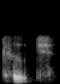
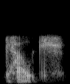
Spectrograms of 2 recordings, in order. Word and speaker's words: Couch: Portland was a freshwater port, and it was, essentially a lot of credit goes to a man named, Captain Cooch, or some people pronounce it Couch.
